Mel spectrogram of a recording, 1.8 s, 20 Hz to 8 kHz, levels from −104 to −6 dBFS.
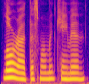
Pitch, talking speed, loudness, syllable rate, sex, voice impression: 220 Hz, 200 wpm, -17 LUFS, 5.0 syllables/s, female, very feminine, very young, very thin, tensed, powerful, very bright, soft, very clear, fluent, slightly raspy, very cute, slightly intellectual, very refreshing, sincere, calm, very friendly, reassuring, very unique, elegant, slightly wild, very sweet, lively, very kind, slightly intense, sharp, modest, very light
